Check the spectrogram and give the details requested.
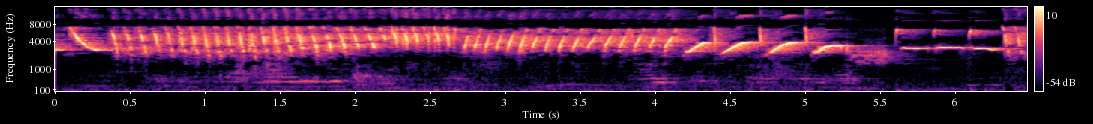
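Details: Canary trigger song aimed at a canary that stopped singing: a long continuous rolled trill, then rising whistled slurs and short high piping notes.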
